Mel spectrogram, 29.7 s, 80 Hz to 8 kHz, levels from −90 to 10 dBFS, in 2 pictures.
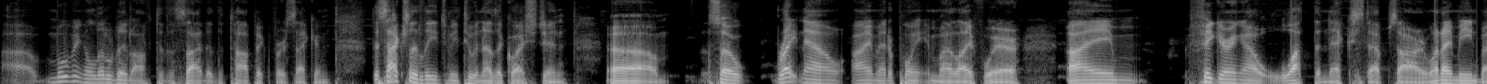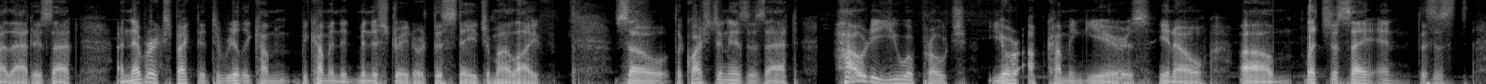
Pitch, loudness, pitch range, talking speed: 95 Hz, -24 LUFS, 85-110 Hz, 175 wpm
